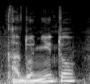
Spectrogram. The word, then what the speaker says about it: Αντωνίτο: Μαουρίσιο, πρώην, πρώην ΠΑΟΚ 32 και ο αγαπημένος μου Αντωνίτο και μην ε, γελάτε, ας πούμε, αυτή είναι η σωστή προφορά του ονόματος Αντωνίτο, δεξιό μπακ 33.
